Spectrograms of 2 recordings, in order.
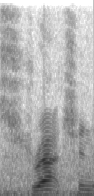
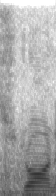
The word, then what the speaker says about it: Strachan: And this is not pronounced Strachan Avenue, it's Strawn Avenue.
